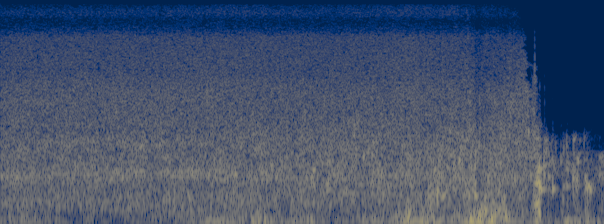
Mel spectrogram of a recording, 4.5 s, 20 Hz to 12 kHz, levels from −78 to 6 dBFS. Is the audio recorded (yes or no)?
yes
